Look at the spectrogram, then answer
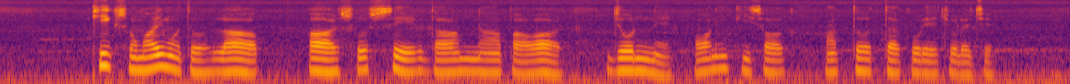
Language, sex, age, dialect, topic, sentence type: Bengali, male, 36-40, Standard Colloquial, agriculture, statement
